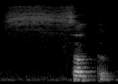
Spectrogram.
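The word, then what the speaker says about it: ਸਤਿ: ससा तता सिहारी ती, सत, इसको जो सिहारी है इसको पंजाबी में साइलेंट मानते हैं, इसको बोलते नहीं है।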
